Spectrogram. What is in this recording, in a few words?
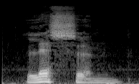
"lessen", Dutch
